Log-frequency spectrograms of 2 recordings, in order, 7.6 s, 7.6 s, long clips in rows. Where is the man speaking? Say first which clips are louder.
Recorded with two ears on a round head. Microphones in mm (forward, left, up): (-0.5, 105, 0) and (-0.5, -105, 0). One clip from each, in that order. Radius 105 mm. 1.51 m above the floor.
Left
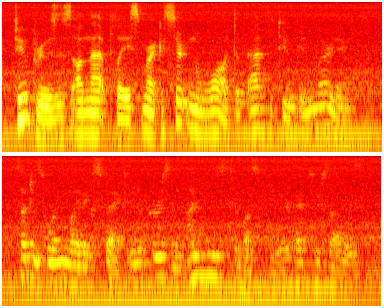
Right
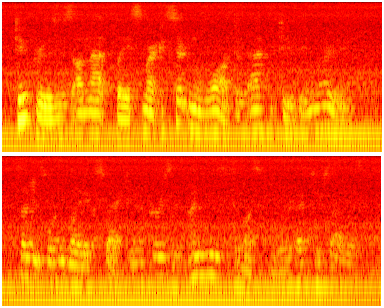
Left 4 dB; 50° left (ahead or behind), 1.2 m.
